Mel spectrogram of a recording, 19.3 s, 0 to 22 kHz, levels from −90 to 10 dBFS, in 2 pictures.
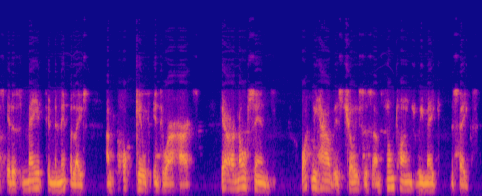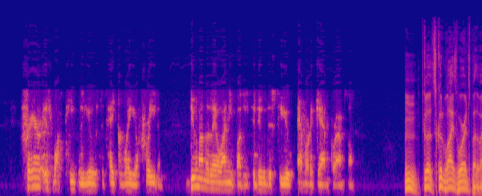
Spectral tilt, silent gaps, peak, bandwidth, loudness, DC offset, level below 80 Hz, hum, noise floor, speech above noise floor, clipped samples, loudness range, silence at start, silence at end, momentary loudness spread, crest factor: -7 dB/octave; none; -4 dBFS; 13 kHz; -20 LUFS; under 0.1%; -48 dBFS; none; -69 dBFS; 50 dB; under 0.1%; 2 LU; 0 s; 0 s; 7 LU; 16 dB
